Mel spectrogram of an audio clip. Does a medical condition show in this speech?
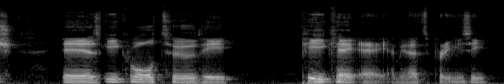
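No.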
